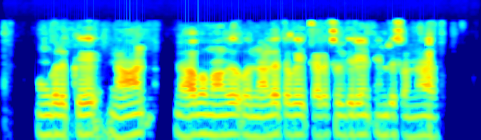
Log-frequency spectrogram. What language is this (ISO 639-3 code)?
tam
